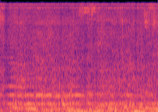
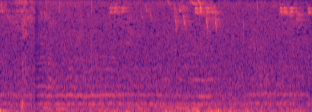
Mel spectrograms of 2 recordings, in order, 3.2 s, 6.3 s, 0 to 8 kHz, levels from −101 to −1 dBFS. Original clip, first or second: second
